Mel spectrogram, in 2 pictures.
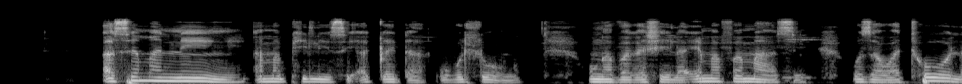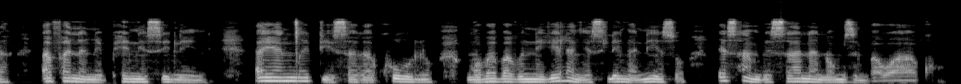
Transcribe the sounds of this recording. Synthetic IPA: asɛmaniŋiamapʰilisiʔaǃɛd̥ʱauβuɬuːŋu | uŋavaɣaʃɛlaɛmafamasiuzawatʰɔlaː | fananɛpʰenisileniajaŋ͡ǀed̥ʱisaɣakʰuluŋɔβaβaɣuniɣɛlaŋesiliŋanisɔesihambʱisananom̩zimbʱa̰waːkʰɔ̥

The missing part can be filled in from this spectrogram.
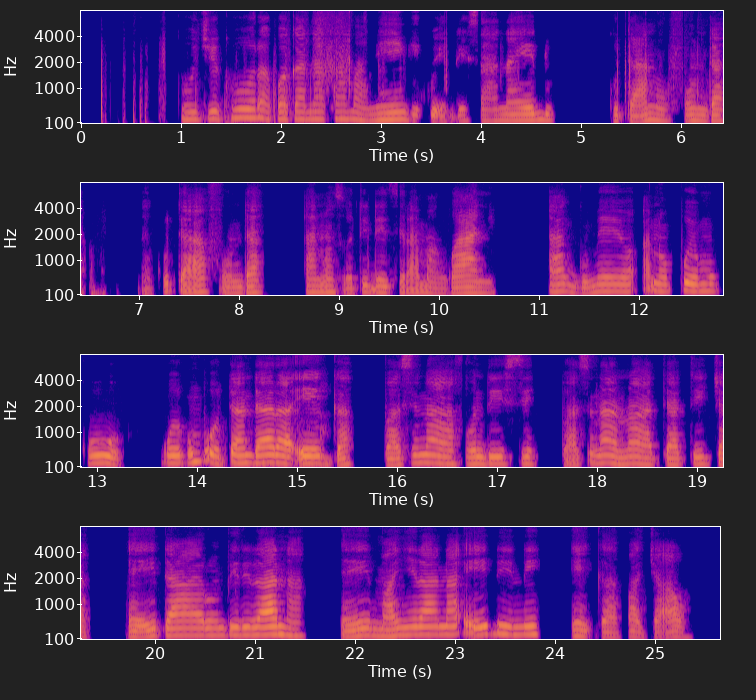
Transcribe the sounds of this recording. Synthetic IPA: kut͡ʃikuɾakwakanakamaniŋɡikuḛmɡe̞sanae̞ɗu | kutiano̞funda | nḛkutia̰fṵnda | ano̞zo̞tiɗe̞t͡sḛɾa̰maŋɡwani | aɡʱume̞jo̞ʔa̰no̞puwe̞mukuwo | wʔe̞kumbo̞tandaɾaʔeɡʱa | pasinaːfundisi | pa̰sinanoatatit͡ʃa | eitaɾumbiɾirana | eimaɲiɾanaʔeiɗini | eɡʱapat͡ʃa̰ːwo

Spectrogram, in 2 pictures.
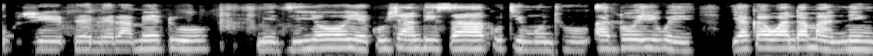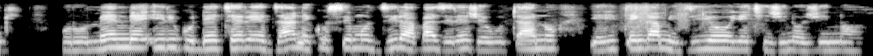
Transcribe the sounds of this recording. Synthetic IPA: uʐipeɮeɾameɗu | mid͡zijoje̞kuʃandisakutimuntʰuaɗo̞iwe̞ | jakawandamaniŋɡi | ɦuɾume̞nde̞ʔiɾikuɗe̞t͡se̞ɾe̞d͡zane̞kusimud͡ziɾaɓazire̞ʐe̞utano̞je̞ite̞ŋɡamid͡zijo̞je̞t͡ʃiʐino̞ʐiːno

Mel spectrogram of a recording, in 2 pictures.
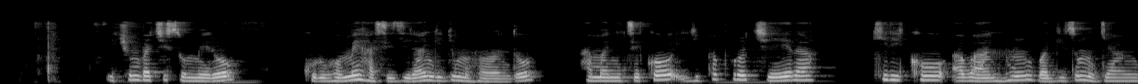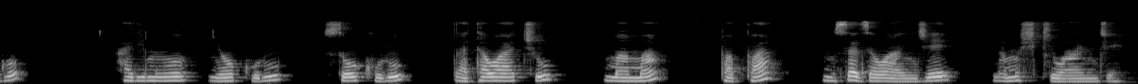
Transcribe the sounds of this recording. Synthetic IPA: it͡ʃuːmbat͡ʃiso̞me̞ɾo̞ | kʰuɾuɦo̞me̞ɦasiziɾaːŋɡiɾɟumuɦo̞ːndo̞ | hamaɲit͡se̞kʰo̞ḭɟipapuɾo̞ce̞ːɾa | kʰiɾikʰo̞aβaːn̥huβaɡizumuɾɟaːŋɡo̞ | haɾimŋo̞ɲokʰuɾu | so̞kʰuɾu | d̥aːtawaːt͡ʃu | mama | papa | umusaːzawaːɲd͡ʒe̞ | namuʃi̥kʰiwaːɲd͡ʒe̞

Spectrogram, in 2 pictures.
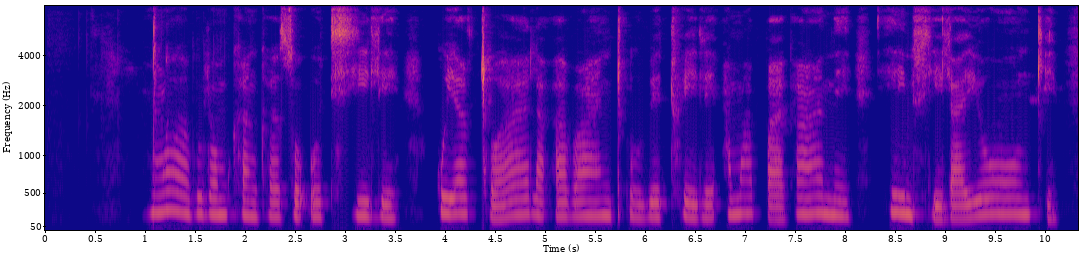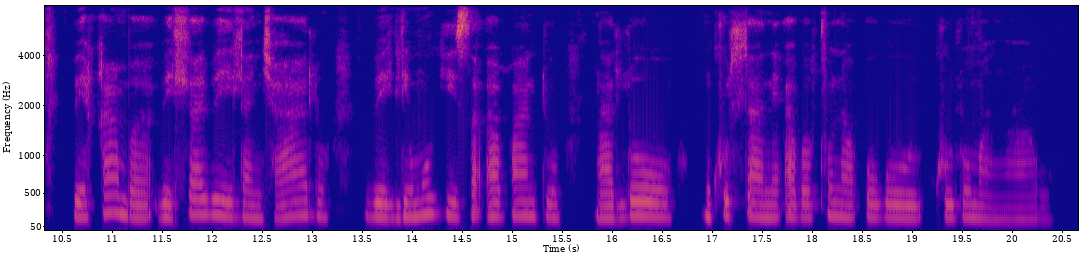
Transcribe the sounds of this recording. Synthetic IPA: ŋ͡ǁaɣulom̩kʰaŋkʼasɔʔotʰilɛ | ɣujaɡ͡ǀʱwalaʔaβantʼuβɛtʰwɛlɛʔamab̥ʱaɣanɛind͡ɮʱɛlajɔŋkʼɛ | βɛxambʱaβɛɬaβɛland͡ʒʱalɔ | βelimuɣisa̰ʔaβantʼu | ŋalɔwɔ | m̩kʰuɬanɛʔaβafunauɣukʰulumaŋaːwɔ

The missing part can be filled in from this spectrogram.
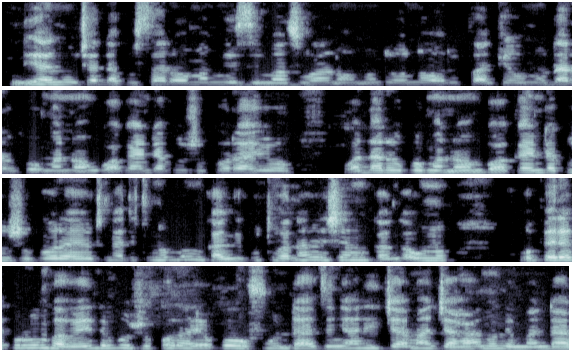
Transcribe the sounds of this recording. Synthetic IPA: ndianot͡ʃaɗakusaɾawomamizimazuwanouno̞ndeonauɾipake̞uno̞ɗaɾokomwanawaŋɡuwakae̞ndakuʐiko̞ɾajo | wa̰ɗaɾokomwanawaŋɡuakae̞ndakuʐiko̞ɾajotiŋɡatitino̞ɓoɡaŋɡekutiʋanaʋe̞ʃe̞muɡʱaŋɡauno̞ | ʋo̰pe̞ɾe̞kuɾumbaʋoende̞k̬uʐiko̞ɾajo̞kofundad͡ziɲarid͡ʒamad͡ʒaɦanune̞mandaːo

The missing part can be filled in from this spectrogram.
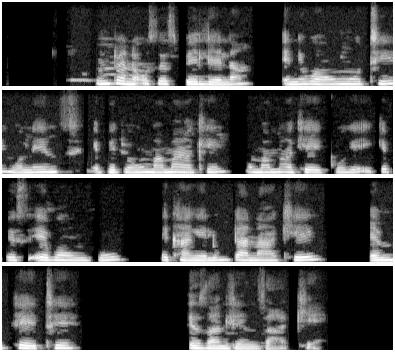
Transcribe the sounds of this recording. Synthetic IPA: um̩tʼwana̰ʔusesi̥b̥ʱɛɮɛla | eniɣwaumutʰiŋɔnent͡sʼi̥ɛpʰɛtʰwɛŋumamakʰɛumamakʰɛːɡ͡ǃʱɔɣɛʔḭkʼɛpʰesiɛβoɱvu | ɛkʰaŋɛlum̩tʼwanakʰɛ | em̩pʰɛtʰɛ | zand͡ɮʱenizaːkʰɛ

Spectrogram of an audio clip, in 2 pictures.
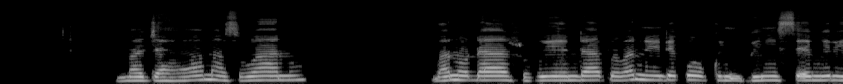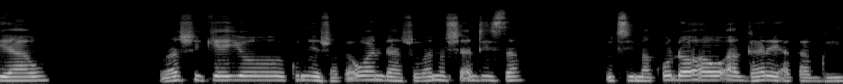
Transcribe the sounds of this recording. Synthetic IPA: mad͡ʒaɦamazuwano | ʋano̞ɗaʐokue̞ndakeʋano̞endekoiɡʱwiɲisemwiɾijawo̞ | ʋaʂike̞jokune̞ʐaka̰wandaʐoʋano̞ʃa̰ndisa | kutimako̞ɗaawo̞ʔaɡʱaɾe̞ʔakaɡʱwiːɲa

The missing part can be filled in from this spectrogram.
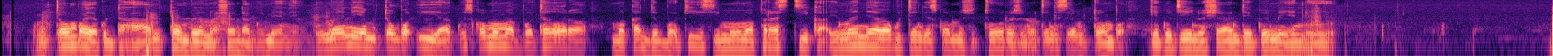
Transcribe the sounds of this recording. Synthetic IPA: mito̞mbo̞je̞kudʱaɦamito̞mbounoʃandaɡʱweme̞ːneimwe̞nije̞mito̞mbo̞ʔijijakuskwamumabʱotao̰ɾa | mukadʱebʱokisimuomaprastika̰imwe̞nijaʋakute̞ŋɡe̞swamuʐitʰo̞ɾo̞ʐino̰te̞ŋɡesemuto̞mbo̞̰ | ŋɡe̞kut̬iːno̞ʃandeɡwe̞me̞ːnḛ

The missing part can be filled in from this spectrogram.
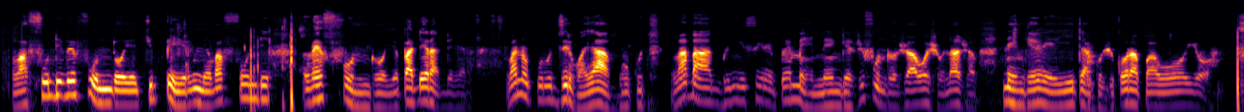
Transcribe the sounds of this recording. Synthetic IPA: ʋafundiʋe̞fundo̞je̞t͡ʃipirine̞ʋafundiʋe̞fundo̞je̞paɗe̞ɾaɗe̞ːra | ʋano̞kurud͡zirwajam̤ukuti̥ʋaɓaːɡʱwiɲisiɾe̞kwe̞me̞ne̞ŋɡe̞ʐifundo̞ʐaʋo̞ʐo̞naʐane̞ŋɡe̞ʋe̞itakuʐiko̞ɾakwaoːjo

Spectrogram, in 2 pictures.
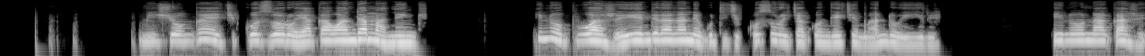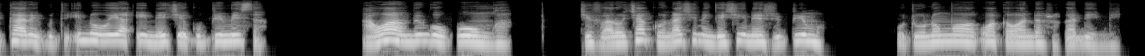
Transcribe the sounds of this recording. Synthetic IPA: miʃo̞ŋɡaje̞t͡ʃiko̞so̞ɾo̞jakawandamaniŋɡe̥ | ino̞puwaʐeie̞nde̞ɾanane̞kutit͡ʃiko̞so̞ɾo̞t͡ʃakoŋɡe̞t͡ʃe̞m̤ando̞iːɾi | ino̞nakaʐe̞̰kaɾe̞kutḭʔino̞ujaʔine̞t͡ʃe̞kupimisa | ɦa̰wambiŋɡo̞komwa | t͡ʃivʱaɾo̞t͡ʃaɡʱo̞nat͡ʃine̞ŋɡe̞t͡ʃiːne̞ʐipimo | kutiuno̞mwawaka̰wa̰ndaʐaka̰ɗeːni

